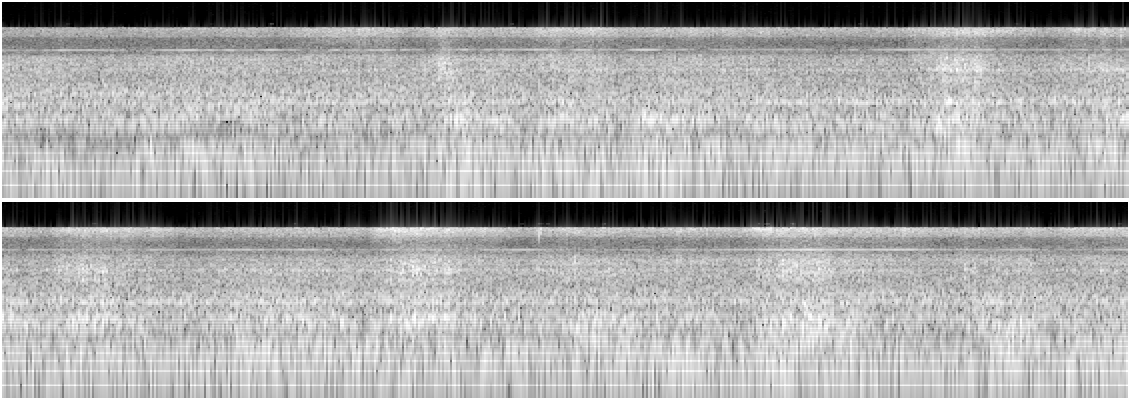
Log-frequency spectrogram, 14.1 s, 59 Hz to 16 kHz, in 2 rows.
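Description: Bosch BGS21X320 bagless canister vacuum cleaner running steadily, a rushing noise with a thin high whistle over it. The sound swells a little every two or three seconds as the floor nozzle is pushed across the hard floor.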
